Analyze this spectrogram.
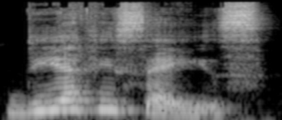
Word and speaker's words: dieciséis: It is pronounced dyes.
